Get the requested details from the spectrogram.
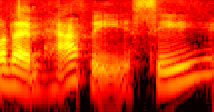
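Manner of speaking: normal talking voice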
